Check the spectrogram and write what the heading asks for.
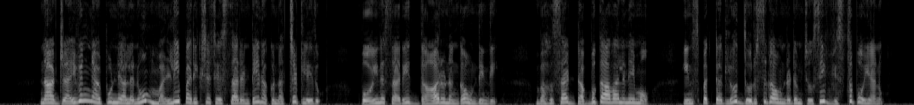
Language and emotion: Telugu, disgusted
